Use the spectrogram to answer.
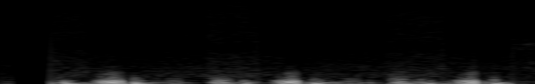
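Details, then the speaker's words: Low, scratchy, leathery rubbing sounds with each heartbeat, given as the heart-sound example of pericarditis: a pericardial friction rub from an inflamed pericardium. "pericardium is so inflamed that it makes a weird noise when it beats. This is called pericardial friction rub."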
